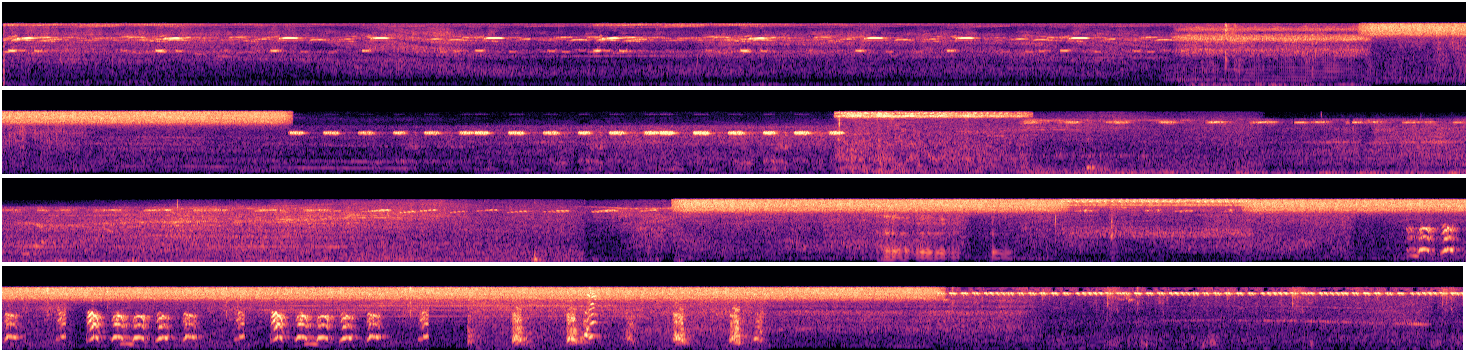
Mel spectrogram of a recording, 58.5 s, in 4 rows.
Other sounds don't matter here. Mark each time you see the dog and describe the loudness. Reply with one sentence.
The dog can be heard from 43.3 to 51.6 s, at a steady volume.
